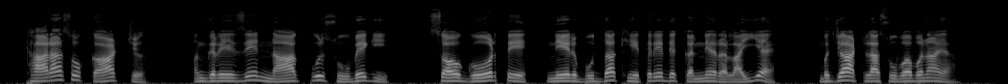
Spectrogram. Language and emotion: Dogri, neutral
